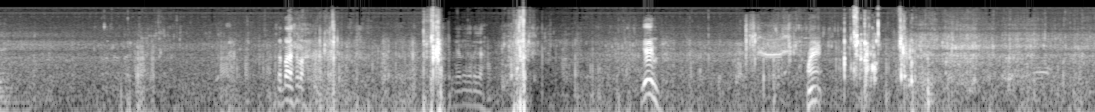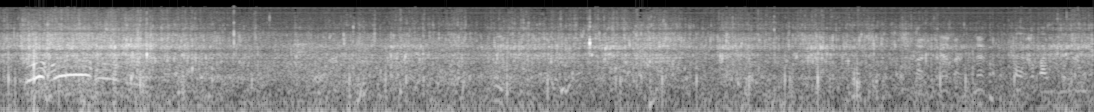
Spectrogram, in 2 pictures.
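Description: Water laps and splashes close by.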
